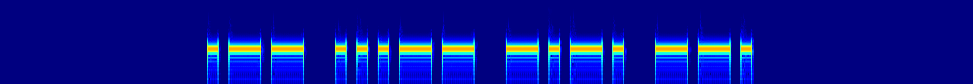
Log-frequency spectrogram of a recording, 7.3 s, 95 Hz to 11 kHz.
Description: Morse code, heard as a keyed tone, about 15 wpm, 700 Hz. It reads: W3CG
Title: USA Call Signs - 4 Characters - Repeated 3x - 15wpm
